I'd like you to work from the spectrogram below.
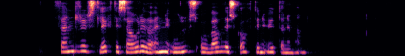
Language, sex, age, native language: Icelandic, female, 30-39, Icelandic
